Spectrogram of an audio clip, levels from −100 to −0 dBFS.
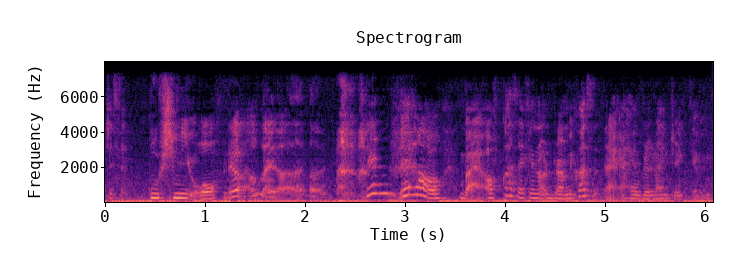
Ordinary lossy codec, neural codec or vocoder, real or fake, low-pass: none; codec, 16 kHz, 16 kbps, FunCodec, trained on Chinese and English, 50 frames a second; fake; 7.2 kHz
